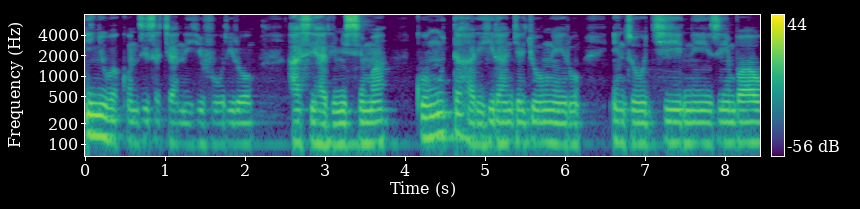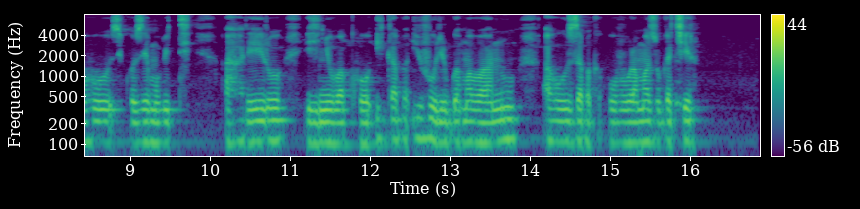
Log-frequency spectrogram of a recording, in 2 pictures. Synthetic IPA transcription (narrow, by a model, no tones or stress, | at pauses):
iɲuβakʰo̞nziːzacaːnejivuɾiɾo̞ | haːsiɦaɾimisima | kuːŋutaɦaɾiɦiɾaːɲɟe̞ɾɟoːmŋe̞ːɾu | inzuːɟiniziːmbaɦuziko̞ze̞muβitʰi̥ahaɾe̞ːɾo̞ijiɲuβakʰo̞ikaβaivuɾiɾɡwaːmaβaːnua̰huzaβakakuvuːɾamazuɡaciɾa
